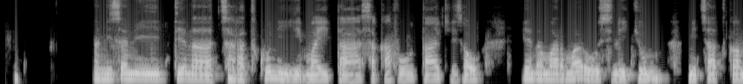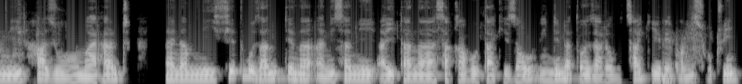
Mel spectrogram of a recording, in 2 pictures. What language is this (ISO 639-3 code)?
mlg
